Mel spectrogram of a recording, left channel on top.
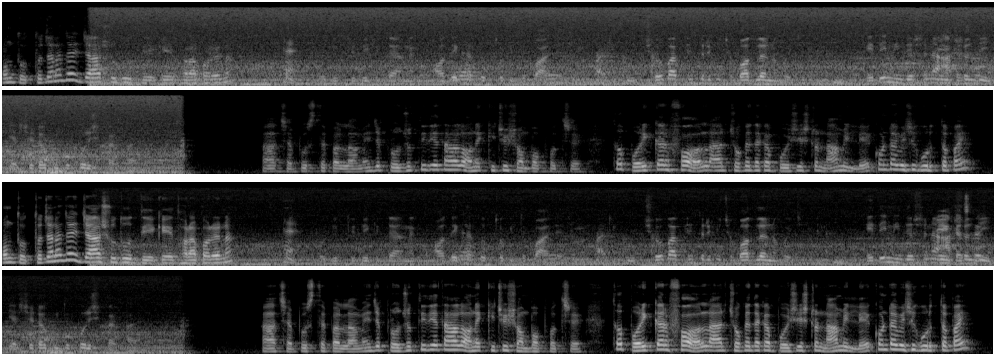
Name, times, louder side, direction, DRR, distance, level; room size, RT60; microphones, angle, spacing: voice 1, 0.0-2.3 9.3-9.8 12.5-19.6, right 4 dB, 55° right, 0.7 m, -27 dB
sound 1, 0.9-11.7, left 5 dB, 65° left, 0.7 m, -32 dB
voice 2, 2.8-8.3 8.6-11.3, left 1 dB, 10° left, 0.3 m, -33 dB
8.6 x 4.7 x 5.4 m
head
